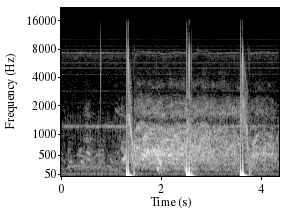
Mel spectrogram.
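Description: Three sharp thumps about a second apart, with a studio audience laughing from the first one on.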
